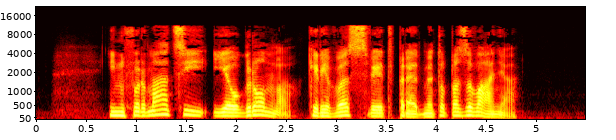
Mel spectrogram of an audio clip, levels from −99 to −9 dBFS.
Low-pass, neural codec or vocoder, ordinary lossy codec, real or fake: 14.4 kHz; codec, 44.1 kHz, 2.6 kbps, SNAC; MP3, 48 kbps; fake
